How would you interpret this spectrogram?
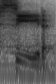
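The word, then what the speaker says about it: cede: And and the pronunciation is in fact seed.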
